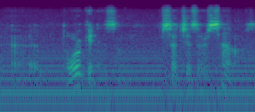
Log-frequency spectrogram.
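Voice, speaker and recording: Whispering, a man speaks over noticeable background noise. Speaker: YouTube vlogger. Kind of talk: casual philosophical monologue. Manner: hesitant.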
